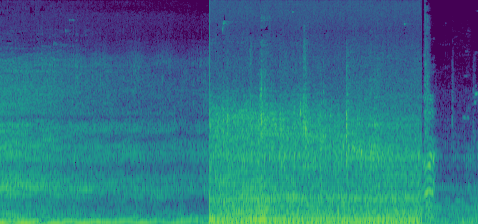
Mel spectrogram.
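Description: A harrow scrapes through dry soil.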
